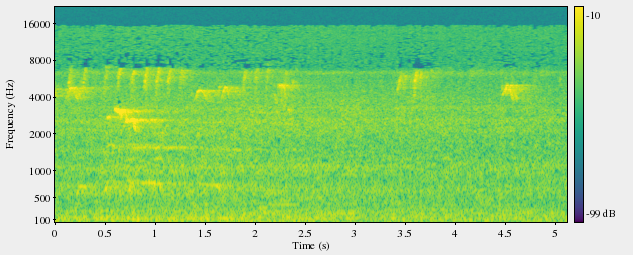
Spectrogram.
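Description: Small birds chirping in short high calls, a cluster in the first two and a half seconds and a few more later, over a steady low background rumble.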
